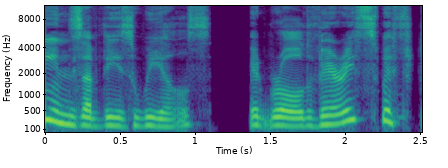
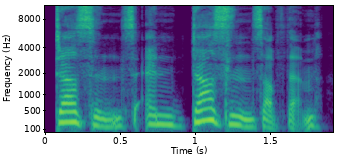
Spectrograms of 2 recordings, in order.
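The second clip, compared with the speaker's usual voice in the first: ordinary delivery, nothing marked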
